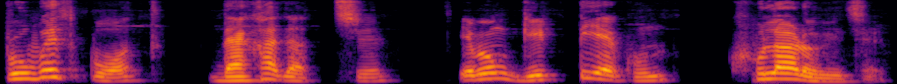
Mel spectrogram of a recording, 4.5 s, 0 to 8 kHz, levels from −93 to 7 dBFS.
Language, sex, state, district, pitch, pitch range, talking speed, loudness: Bengali, male, West Bengal, Jhargram, 155 Hz, 135-200 Hz, 145 wpm, -20 LUFS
